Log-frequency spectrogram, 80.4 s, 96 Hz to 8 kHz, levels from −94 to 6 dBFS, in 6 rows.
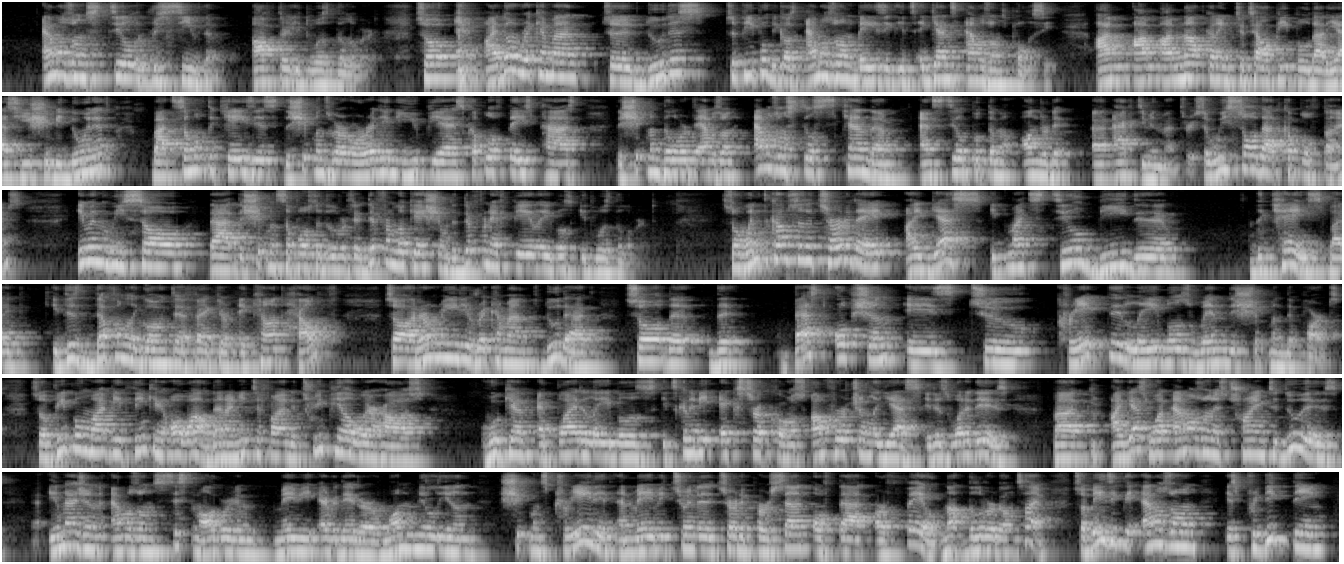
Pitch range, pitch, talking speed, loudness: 155-190 Hz, 165 Hz, 170 wpm, -19 LUFS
